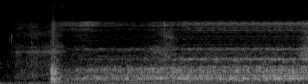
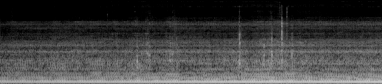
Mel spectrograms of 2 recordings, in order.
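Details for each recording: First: Electric moped hub motor that hummed and would not drive, after its Hall sensors were replaced: a click, then a smooth hum that climbs to a clean, even spin with no grinding or stutter, at the same speed as before. Repaired and working normally. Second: Small electric moped hub motor, over 1,000 km: steady low buzzing hum with a faint rough pulse as the motor strains but barely turns; a Hall sensor is suspected to have failed, with a phase voltage mismatch of about 1 V.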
